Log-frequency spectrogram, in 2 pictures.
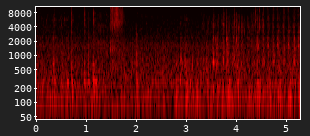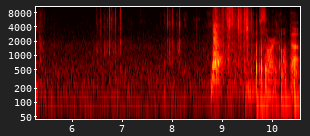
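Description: Faint, intermittent scratching as a rub-on transfer is burnished onto a cylindrical craft piece. About nine seconds in comes a sudden loud rustling knock as the recording phone is handled.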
